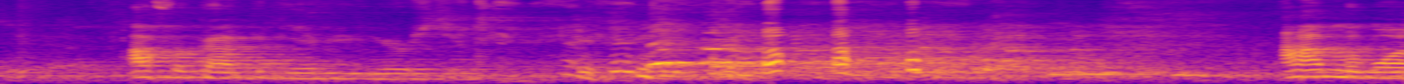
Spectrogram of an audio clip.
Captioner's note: audience laughs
